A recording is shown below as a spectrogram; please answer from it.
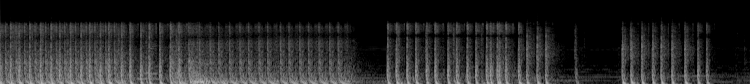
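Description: Rapid automatic gunfire from PUBG Mobile rattles in long, loud bursts, then breaks into shorter volleys separated by brief pauses, with crisp, evenly spaced shots throughout.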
